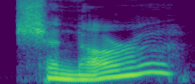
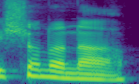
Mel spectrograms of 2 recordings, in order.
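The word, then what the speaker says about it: Shannara: of Terry Brooks and the shanara Chronicles right that's how you say it I keep wanting to say shanana but that's not right H you're currently a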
